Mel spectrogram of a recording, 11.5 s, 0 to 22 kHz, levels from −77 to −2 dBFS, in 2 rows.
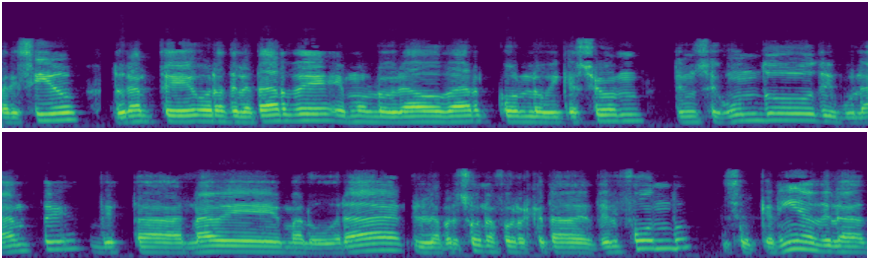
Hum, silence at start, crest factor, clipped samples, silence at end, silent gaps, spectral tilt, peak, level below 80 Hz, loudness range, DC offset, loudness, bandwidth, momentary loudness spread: none; 0 s; 16 dB; under 0.1%; 0 s; none; -3.5 dB/octave; -4 dBFS; -64 dBFS; 4 LU; under 0.1%; -21 LUFS; 8 kHz; 8 LU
